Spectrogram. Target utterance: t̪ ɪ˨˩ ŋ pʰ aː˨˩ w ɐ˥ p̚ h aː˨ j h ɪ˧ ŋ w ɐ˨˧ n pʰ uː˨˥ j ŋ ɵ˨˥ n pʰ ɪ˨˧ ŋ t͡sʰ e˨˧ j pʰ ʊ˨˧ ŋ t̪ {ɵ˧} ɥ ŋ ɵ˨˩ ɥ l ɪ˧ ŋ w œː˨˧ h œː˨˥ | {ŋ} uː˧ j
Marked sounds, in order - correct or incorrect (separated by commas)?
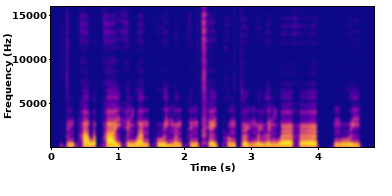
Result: incorrect, correct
